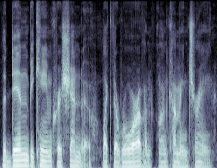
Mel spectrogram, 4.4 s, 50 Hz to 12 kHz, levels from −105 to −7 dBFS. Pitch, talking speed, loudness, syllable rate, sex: 90 Hz, 150 wpm, -18 LUFS, 4.4 syllables/s, male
